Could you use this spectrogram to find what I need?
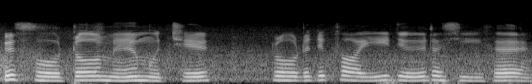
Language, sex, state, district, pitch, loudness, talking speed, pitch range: Hindi, female, Madhya Pradesh, Katni, 185 Hz, -16 LUFS, 100 wpm, 175-195 Hz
